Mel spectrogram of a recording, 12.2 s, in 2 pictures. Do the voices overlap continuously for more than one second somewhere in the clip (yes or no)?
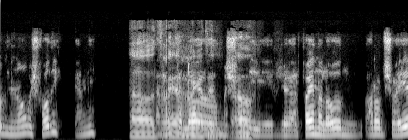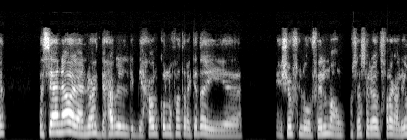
yes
